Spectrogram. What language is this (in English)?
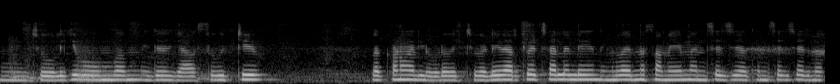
Malayalam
